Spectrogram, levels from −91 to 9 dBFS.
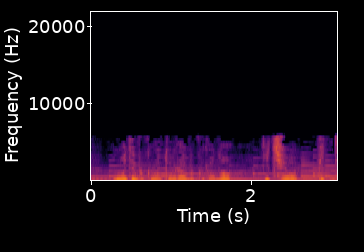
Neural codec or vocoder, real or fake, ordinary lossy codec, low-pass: none; real; MP3, 24 kbps; 7.2 kHz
